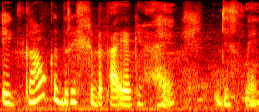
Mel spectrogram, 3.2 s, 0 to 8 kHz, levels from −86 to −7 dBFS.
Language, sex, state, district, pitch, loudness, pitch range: Hindi, female, Gujarat, Gandhinagar, 260 Hz, -20 LUFS, 210-280 Hz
